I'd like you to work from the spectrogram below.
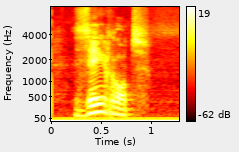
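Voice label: "zeerot", Dutch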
